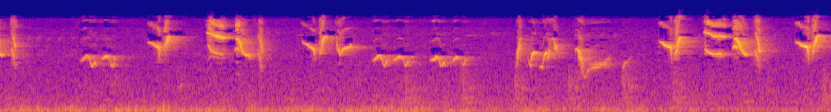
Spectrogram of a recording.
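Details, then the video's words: Poci (Oriental magpie-robin) in strong song, played to get stalled birds singing: bright, quick whistled phrases mixed with lower, flat repeated whistles and sharp chips, in uneven bursts. "Suara burung poci super gacor"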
